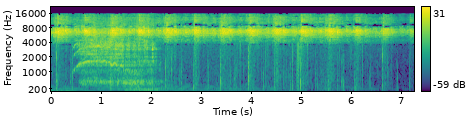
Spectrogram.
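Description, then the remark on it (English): A horse whinnies loudly for about two seconds, its neigh rising and falling, followed by soft rustling and a steady drone of crickets or insects in the background. “One woman, one horse, one goal, 48 states for domestic violence awareness.”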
